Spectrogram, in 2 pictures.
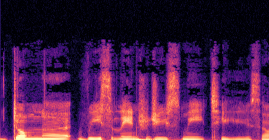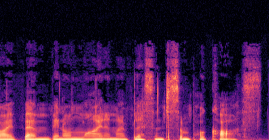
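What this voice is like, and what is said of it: British accent. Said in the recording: “that accent. I just can't. I can't with that accent. It's too good. It's too good. That's like the Queen's English right there. That's some proper British right there.”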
